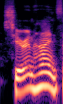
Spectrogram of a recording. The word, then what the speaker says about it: Ciarán Hinds: The Lord of the Rings, the Rings of Power has cast Sirian. – Ciarán Hinds. – Ciarán Hinds, thank you.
